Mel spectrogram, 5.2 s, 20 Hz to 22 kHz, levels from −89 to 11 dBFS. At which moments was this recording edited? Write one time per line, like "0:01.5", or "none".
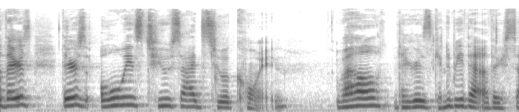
none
